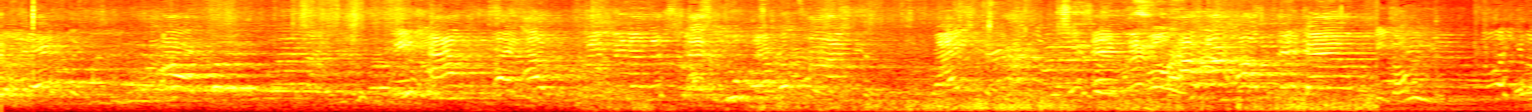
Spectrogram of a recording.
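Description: A young woman shouts with excitement close by.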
